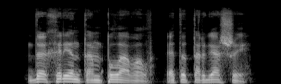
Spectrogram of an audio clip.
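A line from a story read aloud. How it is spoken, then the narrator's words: Angry speech. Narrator (Russian): зло проговорил Андрей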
